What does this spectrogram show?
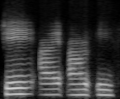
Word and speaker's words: Jira: I noticed um Jira your pronunciation of Jira. So J I R A I think you call it I can't remember what you call it but the pronunciation is Jira.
